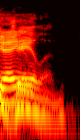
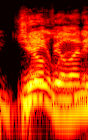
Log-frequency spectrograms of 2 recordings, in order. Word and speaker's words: Jalen: So you don't feel, when you say Jalen, it's one syllable, right? The way he said Jalen. – No, it's still two syllables. But it's rushed.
